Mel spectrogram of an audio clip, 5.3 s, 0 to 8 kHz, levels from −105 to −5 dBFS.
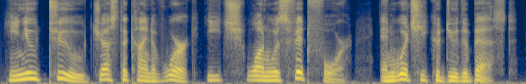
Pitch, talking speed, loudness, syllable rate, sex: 145 Hz, 230 wpm, -18 LUFS, 4.4 syllables/s, male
